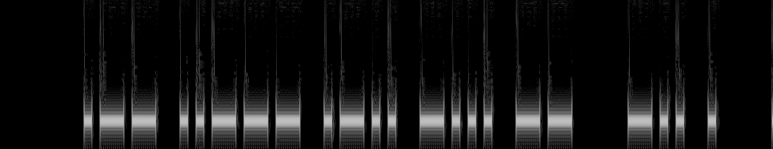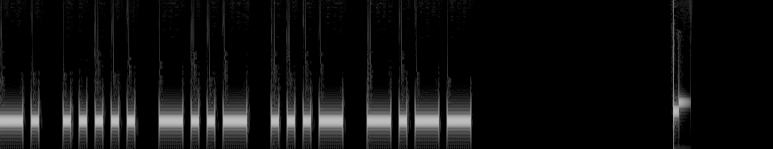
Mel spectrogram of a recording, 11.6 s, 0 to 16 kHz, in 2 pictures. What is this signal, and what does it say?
Morse code, heard as a keyed tone, about 20 wpm, 700 Hz. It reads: W2LBM DE N5XVY
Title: USA Callsign DE Callsign 20wpm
